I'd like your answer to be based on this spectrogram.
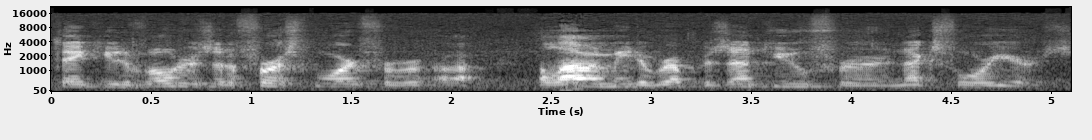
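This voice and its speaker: Against noticeable background noise, a man speaks at a fairly quick pace and medium pitch. His intonation is monotone and flat, with big swings in loudness. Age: 60s. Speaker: city council member. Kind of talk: candidate statement at public forum.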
